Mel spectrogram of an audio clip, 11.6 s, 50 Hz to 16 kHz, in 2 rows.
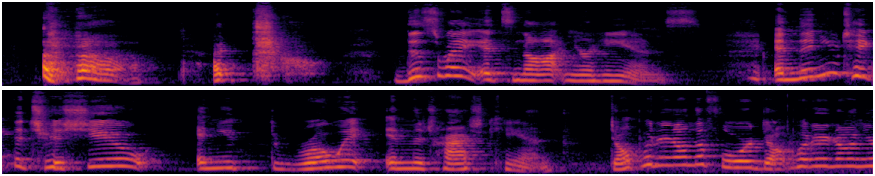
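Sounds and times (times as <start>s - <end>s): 
staged vampire cough into an elbow: 0.2s - 2.2s
speech: 0.5s - 1.5s, 2.6s - 11.6s
huffs of breath: 4.8s - 5.1s.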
